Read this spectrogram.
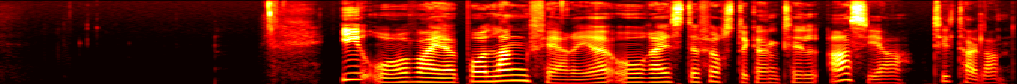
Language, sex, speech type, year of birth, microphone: Norwegian, female, spontaneous, 1971, Sennheiser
